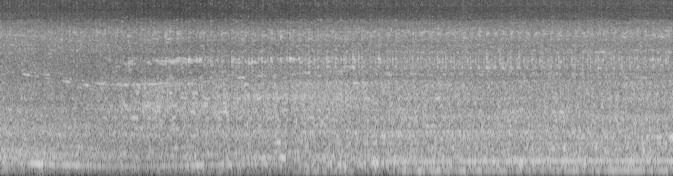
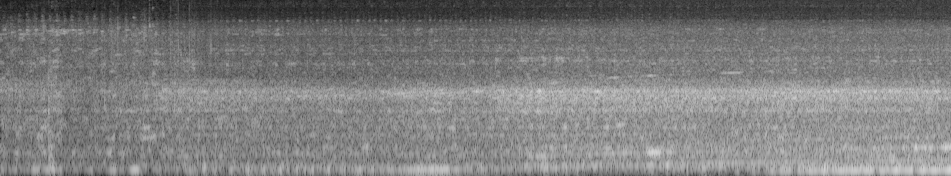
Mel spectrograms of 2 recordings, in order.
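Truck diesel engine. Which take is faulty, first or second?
second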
